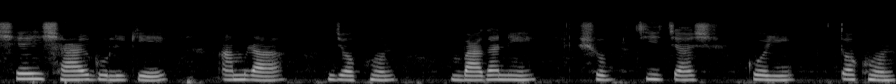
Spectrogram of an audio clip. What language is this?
Bangla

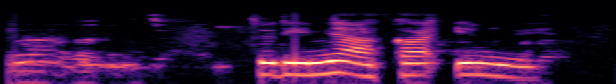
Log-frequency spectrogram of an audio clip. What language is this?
Kinyarwanda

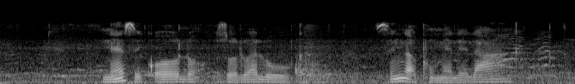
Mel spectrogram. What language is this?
Xhosa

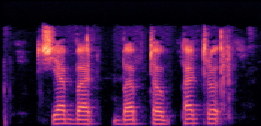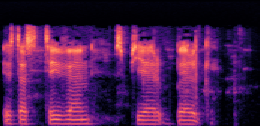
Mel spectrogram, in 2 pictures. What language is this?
Esperanto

